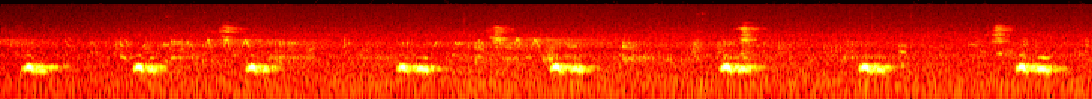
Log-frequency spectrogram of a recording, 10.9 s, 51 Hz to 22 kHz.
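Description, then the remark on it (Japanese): A male owl hoots repeatedly and low, about once every one to two seconds, at 4 a.m. as it grows light, while small birds chirp faintly in the background of a quiet early-morning setting. “この声は午前4時、薄明るくなった頃です。フクロウのオスが鳴いています。”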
